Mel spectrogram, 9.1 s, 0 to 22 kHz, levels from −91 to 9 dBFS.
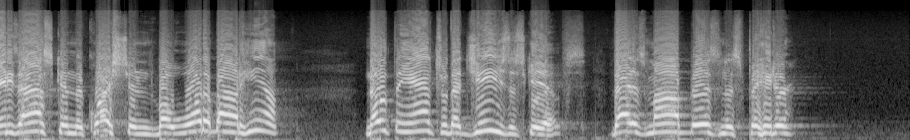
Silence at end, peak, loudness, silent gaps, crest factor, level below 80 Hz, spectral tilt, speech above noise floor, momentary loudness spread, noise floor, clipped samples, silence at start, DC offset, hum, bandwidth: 1.15 s; 0 dBFS; -4 LUFS; none; 6 dB; -34 dBFS; -3.5 dB/octave; 46 dB; 6 LU; -50 dBFS; 7%; 0 s; under 0.1%; none; over 20 kHz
